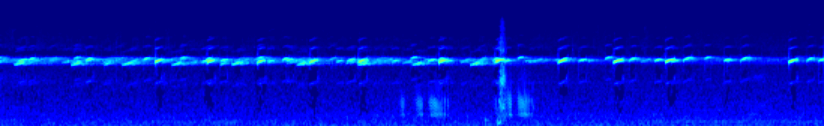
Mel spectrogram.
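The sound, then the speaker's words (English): A leopard frog gives a brief, muffled, gurgling croak partway through, as if from underwater, over a steady high-pitched chorus of peeping frogs that runs the whole time. “Was a leopard frog again. Sounds like it may have been swimming underwater.”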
